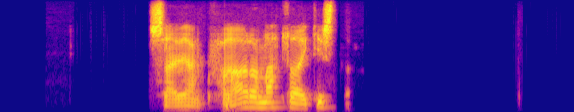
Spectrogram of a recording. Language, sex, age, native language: Icelandic, male, 30-39, Icelandic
